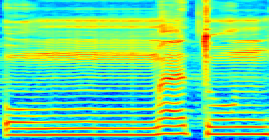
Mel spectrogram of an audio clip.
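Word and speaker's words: أُمَّةٌ: Tilka ummatun. Perhatikan huruf ma kita tahan dan kita tekan serta kita dengungkan dua sampai harakat ya karena terdapat tanda tasdid di atasnya.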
